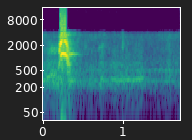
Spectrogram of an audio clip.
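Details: Six-week-old Rottweiler puppies during playtime, fighting and playing: one sharp, high yelping bark lasting a fraction of a second, followed by quiet room hum.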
